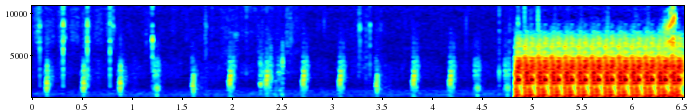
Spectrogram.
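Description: Guns firing in the Tomb Raider video game: a rapid run of sharp shots spaced through the opening seconds over a steady background, then a sudden loud, dense burst of continuous fire near the end.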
